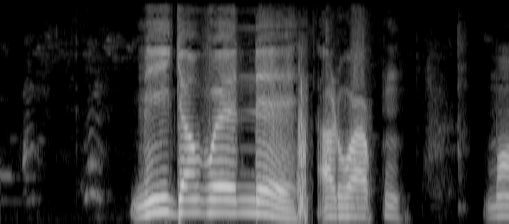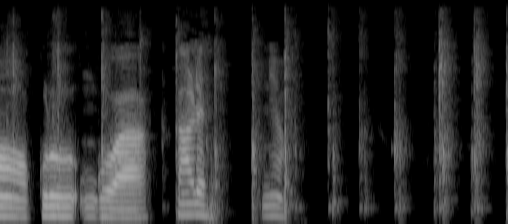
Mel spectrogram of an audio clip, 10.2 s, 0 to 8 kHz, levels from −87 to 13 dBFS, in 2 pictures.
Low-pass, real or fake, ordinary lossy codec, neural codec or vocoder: 7.2 kHz; real; AAC, 32 kbps; none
